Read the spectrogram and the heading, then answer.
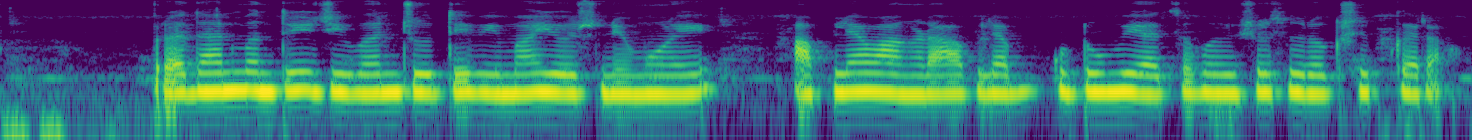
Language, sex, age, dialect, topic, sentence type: Marathi, female, 25-30, Southern Konkan, banking, statement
